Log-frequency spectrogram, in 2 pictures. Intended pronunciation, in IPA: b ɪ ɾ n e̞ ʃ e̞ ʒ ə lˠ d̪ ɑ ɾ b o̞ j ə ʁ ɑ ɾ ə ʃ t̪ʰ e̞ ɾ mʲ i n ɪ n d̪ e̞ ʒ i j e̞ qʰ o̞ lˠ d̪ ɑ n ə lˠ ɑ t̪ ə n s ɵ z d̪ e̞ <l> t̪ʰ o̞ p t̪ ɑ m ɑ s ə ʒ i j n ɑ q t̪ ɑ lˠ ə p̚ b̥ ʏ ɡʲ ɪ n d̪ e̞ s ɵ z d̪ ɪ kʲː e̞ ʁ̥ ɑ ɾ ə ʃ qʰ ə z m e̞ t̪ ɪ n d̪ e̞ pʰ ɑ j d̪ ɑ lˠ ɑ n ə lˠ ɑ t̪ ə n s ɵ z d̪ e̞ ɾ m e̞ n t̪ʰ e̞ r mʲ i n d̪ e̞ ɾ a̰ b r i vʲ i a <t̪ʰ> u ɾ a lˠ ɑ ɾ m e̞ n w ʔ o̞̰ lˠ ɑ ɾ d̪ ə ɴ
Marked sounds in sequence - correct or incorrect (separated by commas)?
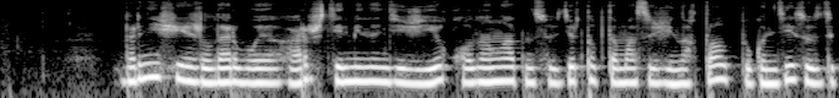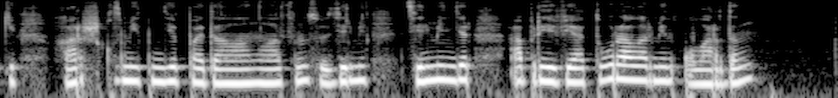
incorrect, incorrect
